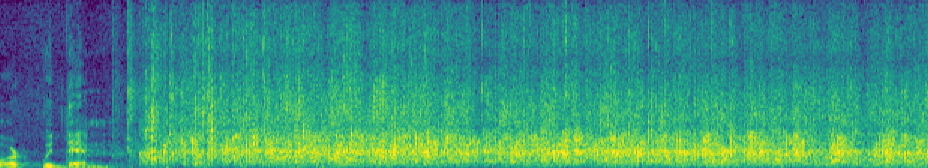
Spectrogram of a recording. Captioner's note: applause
